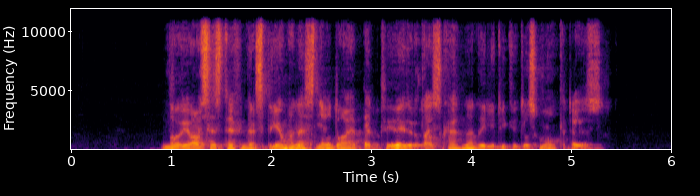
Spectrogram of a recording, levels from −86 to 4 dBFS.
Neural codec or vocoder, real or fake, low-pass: codec, 24 kHz, 1.5 kbps, HILCodec; fake; 10.8 kHz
